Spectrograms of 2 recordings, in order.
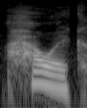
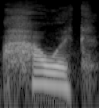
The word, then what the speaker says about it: Howick: The gentry here pronounce Howick as Howick, but the local people call it Howick.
